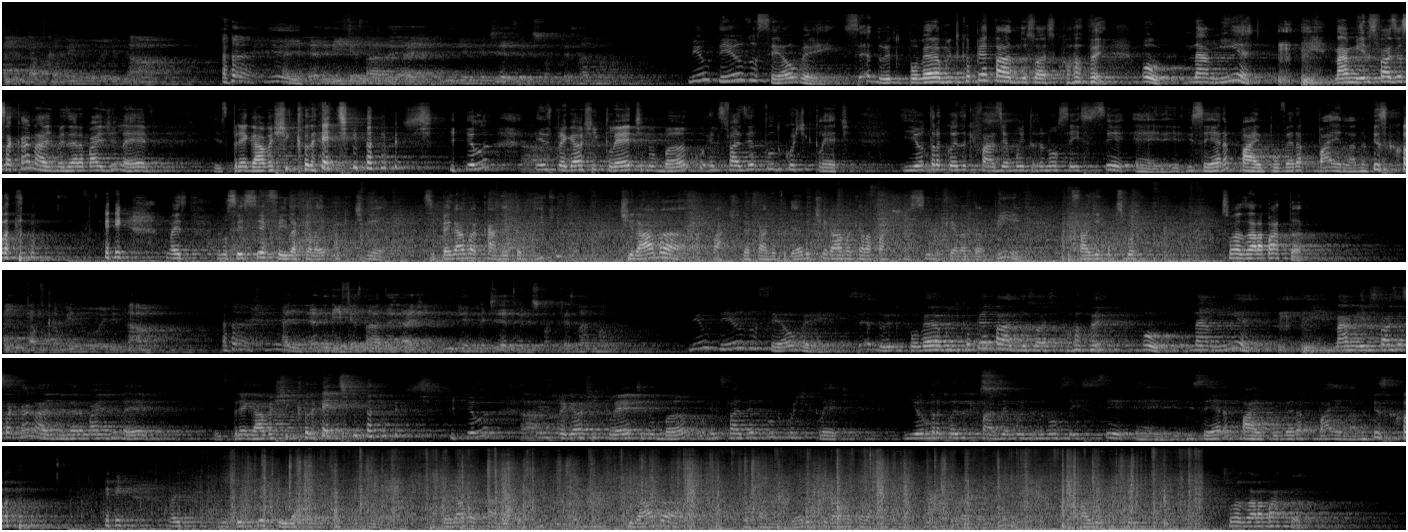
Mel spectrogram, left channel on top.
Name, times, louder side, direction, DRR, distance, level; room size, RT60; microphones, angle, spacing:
voice 1, 0.0-1.5 2.5-6.1 12.0-12.1 19.2-19.8 23.2-24.1 38.6-38.8, equal, 35° right, -1 dB, 1.4 m, -40 dB
voice 2, 2.2-3.0 6.9-15.6 16.1-17.8 18.1-18.3 18.7-22.4 23.0-28.3 29.1-31.4 31.6-31.9 32.3-33.7 34.3-38.3 38.7-39.5 40.3-41.1, left 5 dB, 70° left, 11 dB, 0.4 m, -31 dB
Livestock farm animals working animals, 28.7-40.1, right 4 dB, 85° right, 0.5 m, -33 dB
11.0 x 4.5 x 6.8 m, 2.3 s
head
